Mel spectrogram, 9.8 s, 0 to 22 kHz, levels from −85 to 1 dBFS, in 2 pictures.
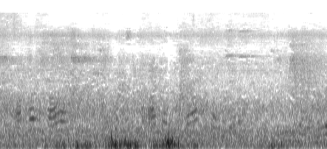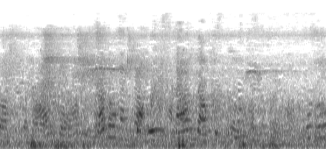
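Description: From start to finish there's nothing above about 15.2 kHz, with layered artefacts that likely come from transcoding between lossy codecs, consistent with WMA followed by low-rate Vorbis.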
